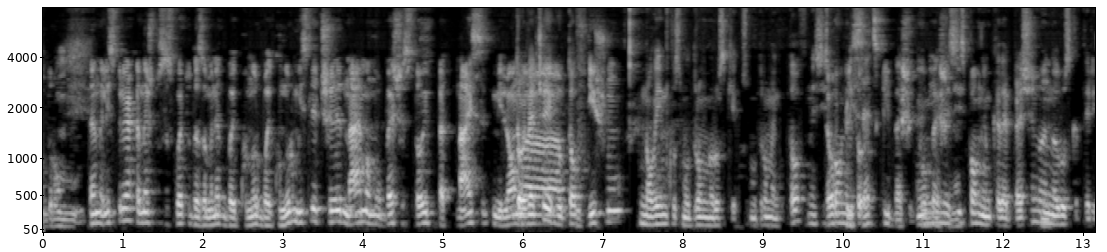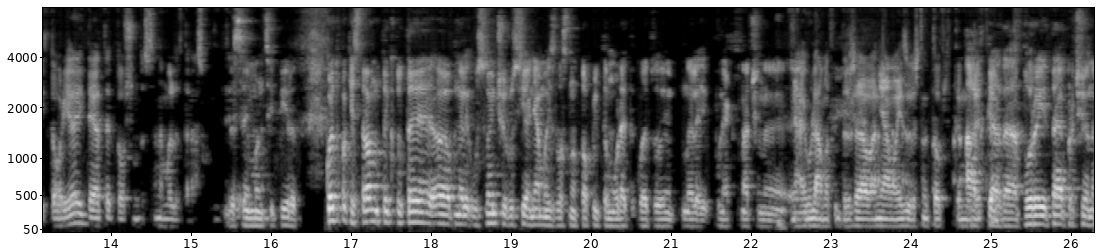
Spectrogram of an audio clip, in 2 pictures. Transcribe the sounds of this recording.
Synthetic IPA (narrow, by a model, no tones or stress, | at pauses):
d̪ɾumt̪ɛnɐlist̪ɾʊjaxənɛʃt̪o̥sɐskoɛt̪ʊd̪ɐzɐmɛnʲɤt̪̚bɐjkonuɾbɐjkonuɾmislʲət͡ʃɛnaɛmɐmʊbɛʃɛst̪ɔipɛt̪̚najsɛt̪̚milʲɔnɔj̪vɛt͡ʃɛːɡɡot̪ɔfd̪iʃnonɔviimkosmod̪ɾumɾuskʲiəko̥smod̪ɾumɛɡot̪ɔfnɛsi̥spɔmnʲlisɛt̪sklibɛʃɛt̪ɔbɛʃnɛɛsispɔmnʲimkɐd̪ɛbɛʃɛnoɛnɐɾuskət̪ɛɾit̪ɔɾijəid̪ɛjət̪əɛt̪ɔt͡ʃnod̪ɐsɛnɐməlʲət̪ɾa̰sxod̪it̪d̪ɐsɛɛmɐnt̪sipiɾət̪̚koɛt̪ʊpakɛst̪ɾanːot̪ɤjkɐ̥t̪ot̪ɛənɐliosvɛnt͡ʃɛɾʊsijənʲamɐizlˠəsnɐt̪ɔplit̪əmʊɾɛt̪əkoɛt̪oɛnɐliponʲakə̥fnat͡ʃinɛnajɡʊlʲamət̪əd̪ɐɾʒavənʲamɐizvəɾsnɐt̪ɔplit̪əmʊɾɛɐt̪d̪apoɾɐd̪it̪aɛpɾit͡ʃinən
